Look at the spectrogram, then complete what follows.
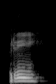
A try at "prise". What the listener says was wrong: Pris. Il y a quoi derrière? Ici. E. Donc, du coup, tu dis comment? Prise. Prise.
